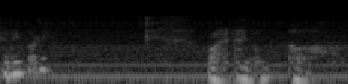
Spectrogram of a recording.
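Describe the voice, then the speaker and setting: A man in his sixties talks through a home live stream in a loose, rambling way, repeating phrases as he goes. His voice sits a touch high, and the audio is dull, with a clear electrical hum behind him. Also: big pitch swings, normal speed. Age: 60s. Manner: chatty, rambling, self-repeating. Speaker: livestream host. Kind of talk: casual live-stream chat reading viewer comments. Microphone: desk microphone.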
